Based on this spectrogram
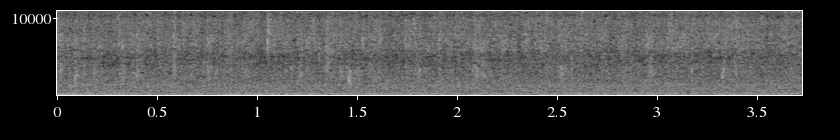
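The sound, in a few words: rain falling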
